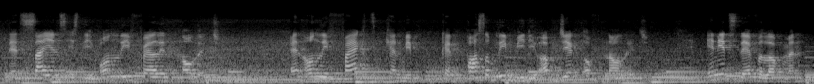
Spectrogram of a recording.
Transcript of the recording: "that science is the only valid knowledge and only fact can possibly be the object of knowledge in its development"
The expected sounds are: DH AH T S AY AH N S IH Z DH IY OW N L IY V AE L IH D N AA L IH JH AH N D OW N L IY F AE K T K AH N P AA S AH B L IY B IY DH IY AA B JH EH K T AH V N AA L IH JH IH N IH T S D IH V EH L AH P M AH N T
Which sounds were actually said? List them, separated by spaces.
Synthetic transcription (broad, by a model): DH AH T S AY AH N S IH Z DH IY OW N L IY F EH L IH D N AA L IH JH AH N OW N L IY F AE K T K AH N P AA S AH B L IY B IY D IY AA B JH EH K T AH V N AA L IH JH IH N IH T S D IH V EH L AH P M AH N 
